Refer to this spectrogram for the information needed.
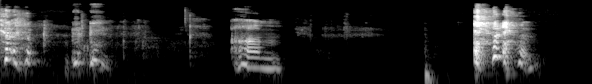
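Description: A person coughs several times in close succession, a few sharp, harsh bursts separated by short pauses, then one last heavy cough after a brief silence, fairly loud.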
